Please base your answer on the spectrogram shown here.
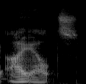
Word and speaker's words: IELTS: English Language Testing system when people say this in spoken language they'll say IELTS so they'll say the letter i' and then else because we can pronounce the else part as a like an english word almost so it's a combination of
